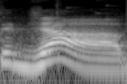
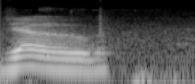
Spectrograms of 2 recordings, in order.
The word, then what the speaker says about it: Job: wrong like I think he just read a pronounced ajob but I was like yeah it's pronounced job and he was like yeah well I'm not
